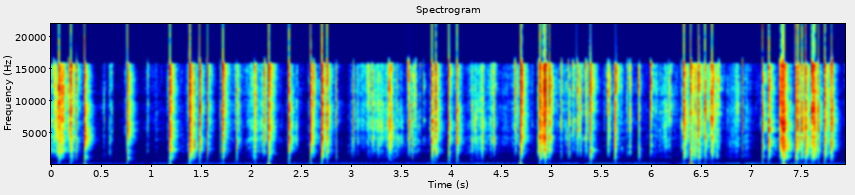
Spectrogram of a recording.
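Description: Gloved fingers snap dry lasagna shards over a dense layer of broken pasta. A rapid series of sharp, bright cracks and crinkly crackles rings out, each dying away almost instantly over a faint low hum.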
